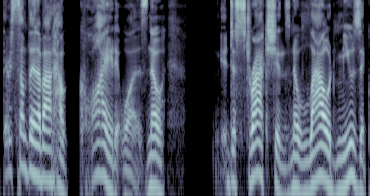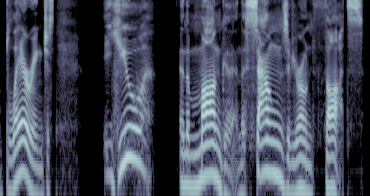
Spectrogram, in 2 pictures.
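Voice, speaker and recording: A man's voice: mid-range voice, very animated, slow pace, fairly bright tone, no room sound, studio quality. A man playing a friendly young bunny boy, a chatty and welcoming manga cafe regular, in a casual ASMR roleplay. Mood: fond, nostalgic. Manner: chatty, easygoing, welcoming, with casual slangy hesitations.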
